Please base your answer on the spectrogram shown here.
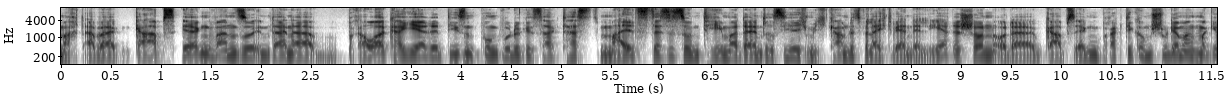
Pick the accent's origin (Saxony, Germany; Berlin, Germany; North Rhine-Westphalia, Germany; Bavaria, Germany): Bavaria, Germany; Bamberg; born there; ich bin Ingenieur für Brauwesen und Getränketechnologie, 35 Jahre alt, gebürtiger Bamberger und Bierliebhaber.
